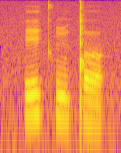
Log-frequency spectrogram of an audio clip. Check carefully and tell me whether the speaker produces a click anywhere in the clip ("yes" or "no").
yes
